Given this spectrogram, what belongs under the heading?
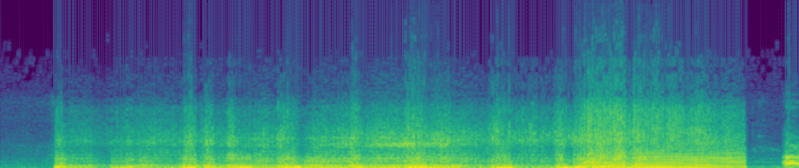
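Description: A car approaches and roars past close by, its engine revving and rising then falling in pitch across several seconds before cutting off abruptly.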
